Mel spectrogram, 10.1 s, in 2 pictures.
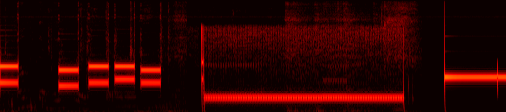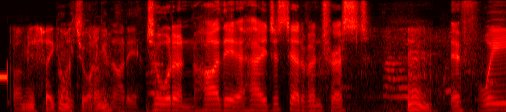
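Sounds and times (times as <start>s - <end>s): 
telephone dialing tones: 0.0s - 4.8s
speech: 5.5s - 10.1s.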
